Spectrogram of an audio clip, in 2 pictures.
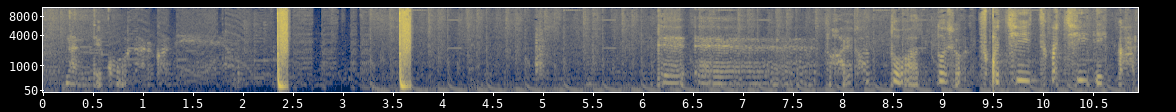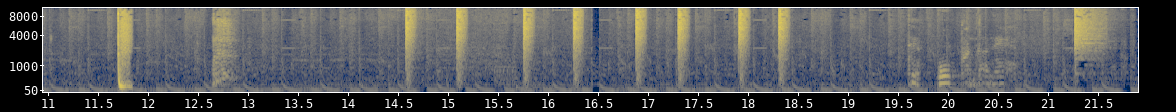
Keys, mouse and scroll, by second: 2.2 click, 3.1 right click, 3.4 click, 7.6 click, 11.5 click, 12.6 right click, 13.4 click, 14.4 click, 15.0 click, 15.6 click, 16.1 click, 16.7 click, 17.1 click, 17.7 click, 18.1 click, 21.0-21.9 drag.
